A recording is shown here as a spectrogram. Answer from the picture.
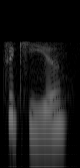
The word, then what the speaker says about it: Tkeyah: Takiya. – That's a pretty name. How do you spell that? – T-K-E-Y-A-H.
